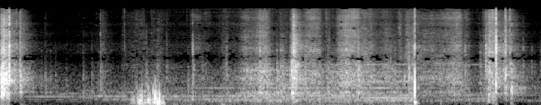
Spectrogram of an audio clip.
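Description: Handling noise from a plastic Nerf toy blaster and the phone being moved about: a sharp snap right at the start, a dull thump about one and a half seconds in, then scattered light clicks and knocks.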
